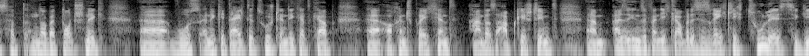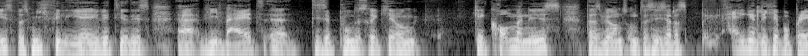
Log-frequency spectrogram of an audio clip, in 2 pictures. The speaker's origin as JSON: {"language": "German", "country": "Austria", "said": "das Bild, das wir als Österreicher abgegeben haben"}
